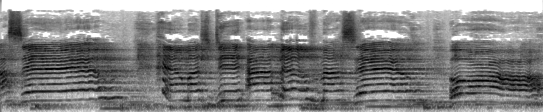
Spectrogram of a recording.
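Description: A singer holding long, wordless vowel runs with vibrato, in several phrases, over a low sustained guitar accompaniment.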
